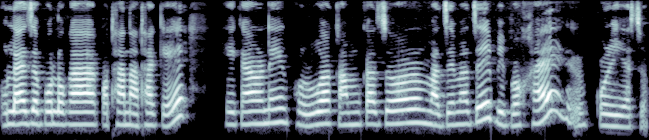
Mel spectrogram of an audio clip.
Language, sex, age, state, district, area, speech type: Assamese, female, 30-45, Assam, Dhemaji, rural, spontaneous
